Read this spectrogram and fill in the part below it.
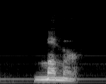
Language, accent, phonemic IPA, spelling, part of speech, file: English, US, /ˈmʌm.ɚ/, mummer, noun / verb, En-us-mummer.ogg
- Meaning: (noun) 1. A person who dons a disguising costume, as for a parade or a festival 2. An actor in a pantomime; one who communicates entirely through gesture and facial expression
